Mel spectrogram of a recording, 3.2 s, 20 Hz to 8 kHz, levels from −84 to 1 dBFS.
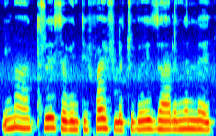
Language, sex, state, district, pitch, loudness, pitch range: Wancho, female, Arunachal Pradesh, Longding, 190 Hz, -14 LUFS, 180-205 Hz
